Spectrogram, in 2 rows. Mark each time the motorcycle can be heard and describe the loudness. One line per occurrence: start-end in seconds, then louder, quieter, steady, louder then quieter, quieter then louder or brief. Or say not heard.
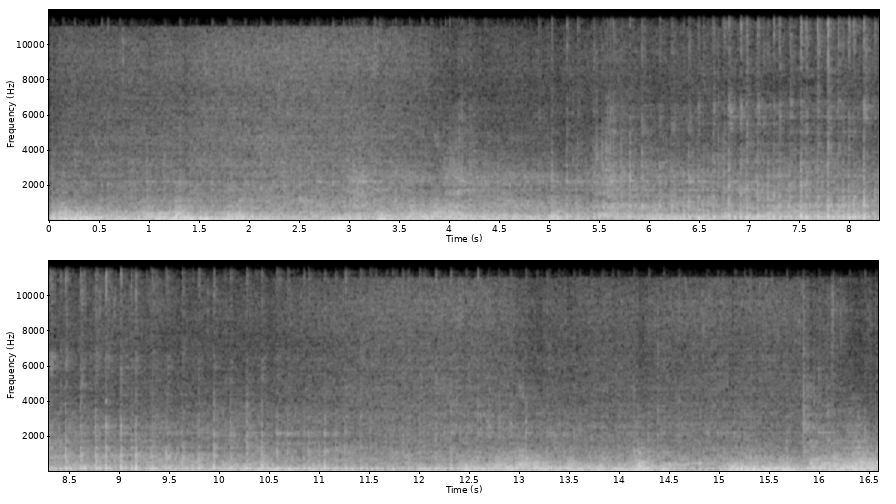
0.0-16.5 louder then quieter.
